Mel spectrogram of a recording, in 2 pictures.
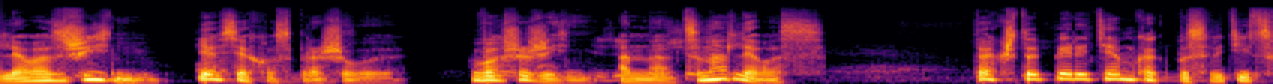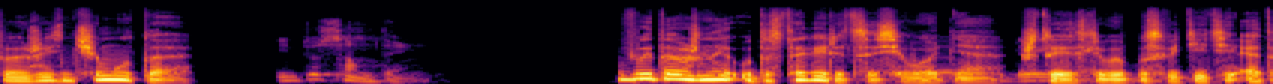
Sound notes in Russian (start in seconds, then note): none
